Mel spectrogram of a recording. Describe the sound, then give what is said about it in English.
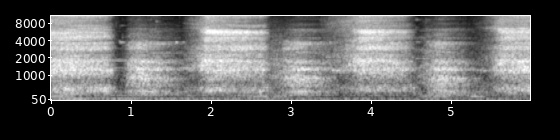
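Deep, rhythmic group breathing in a guided breathwork exercise. Big inhales fill the chest and belly and are followed by soft exhales, repeating in several even cycles of airy, rushing breath. No one talks. “The breath is so big when you pull it in that your chest and your belly expand. And again, the exhale is a nice soft exhale. We do it rhythmically, we do it together, and it sounds like this.”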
